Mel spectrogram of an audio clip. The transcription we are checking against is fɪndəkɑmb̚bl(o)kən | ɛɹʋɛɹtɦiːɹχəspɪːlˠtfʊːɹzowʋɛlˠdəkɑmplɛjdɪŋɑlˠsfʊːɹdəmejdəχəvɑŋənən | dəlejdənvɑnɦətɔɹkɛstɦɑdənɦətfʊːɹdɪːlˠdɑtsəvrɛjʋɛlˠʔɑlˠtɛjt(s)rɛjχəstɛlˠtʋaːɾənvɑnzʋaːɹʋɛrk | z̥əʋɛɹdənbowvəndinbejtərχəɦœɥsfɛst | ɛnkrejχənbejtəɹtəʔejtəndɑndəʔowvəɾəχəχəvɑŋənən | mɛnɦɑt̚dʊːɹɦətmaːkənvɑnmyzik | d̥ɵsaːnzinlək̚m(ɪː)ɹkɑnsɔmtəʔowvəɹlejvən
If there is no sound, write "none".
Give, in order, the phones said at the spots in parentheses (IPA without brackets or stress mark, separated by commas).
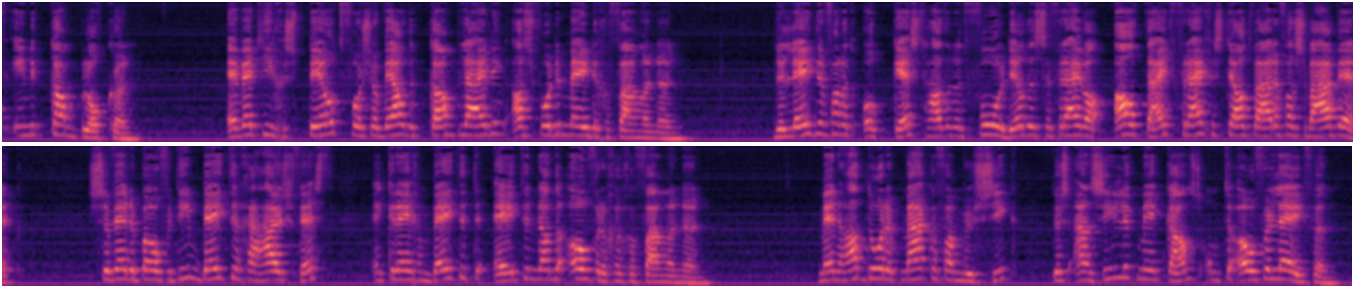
ɔ, f, ɪː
